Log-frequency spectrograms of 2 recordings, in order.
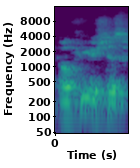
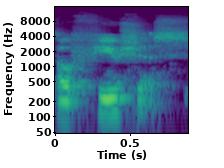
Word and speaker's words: Ophiuchus: So it's Ophiuchus. Ophiuchus. We I pronounce it incorrectly. Gotcha. The correct pronunciation would be closer to like Ophiuchus or something.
